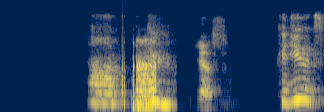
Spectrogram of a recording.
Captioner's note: clears throat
